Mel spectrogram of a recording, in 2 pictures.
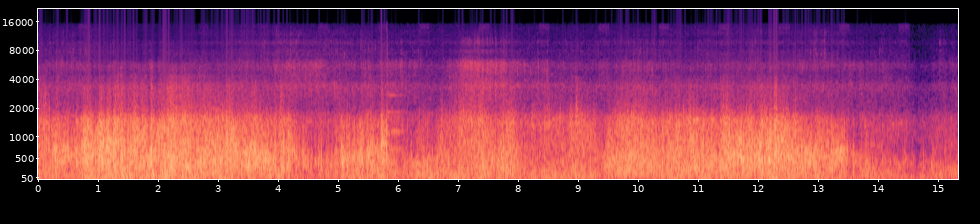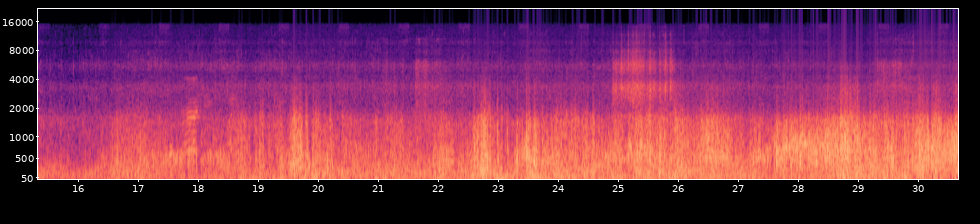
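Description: Wind buffeting the microphone in gusts, a rough rumbling noise that rises and falls and drops to a lull about halfway through.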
